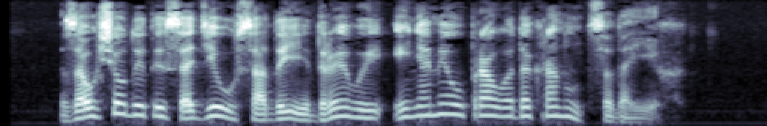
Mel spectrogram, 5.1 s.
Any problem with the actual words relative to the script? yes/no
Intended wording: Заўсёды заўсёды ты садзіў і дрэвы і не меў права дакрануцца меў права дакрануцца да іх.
yes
